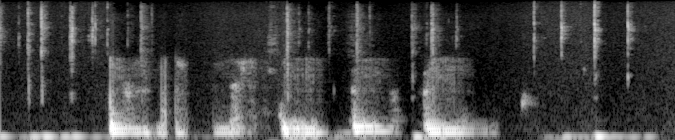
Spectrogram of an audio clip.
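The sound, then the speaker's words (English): Irregular clicks of typing on a computer keyboard, moderately loud, with a low humming, tonal sound running beneath the keystrokes. “Oh, don't use my typing as uh, an opportunity to uh, sneak in some bass.”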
